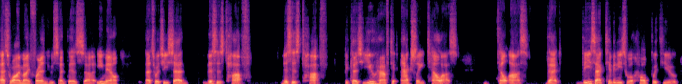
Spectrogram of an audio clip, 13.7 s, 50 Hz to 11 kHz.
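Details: Male with chronic aphasia after a stroke 11 years earlier, having had 15 hours of formal speech therapy.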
